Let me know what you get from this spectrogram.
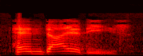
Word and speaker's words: hendiadys: It's the hendiadys. – These are key points. – How do you say that word? – Hendiadys. – Hendiadys. I was saying it incorrectly.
